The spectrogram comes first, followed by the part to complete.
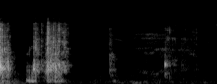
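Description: A short scrape about half a second in, then a few faint clicks and taps as a paint container is handled.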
